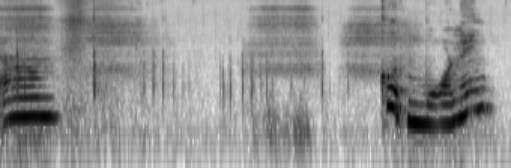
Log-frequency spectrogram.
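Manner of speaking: put-on Russian accent in English. Asked by another speaker to say good morning: Russian accent. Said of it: "speaking of Russian accent, say good morning".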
